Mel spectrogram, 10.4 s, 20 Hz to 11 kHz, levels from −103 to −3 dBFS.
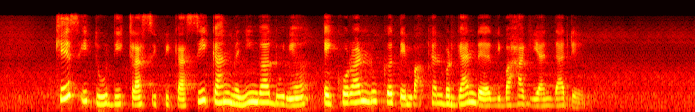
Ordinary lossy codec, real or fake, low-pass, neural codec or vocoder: Opus, 64 kbps; fake; 7.2 kHz; codec, 16 kHz, 0.9 kbps, LongCat-Audio-Codec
